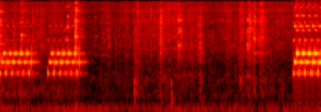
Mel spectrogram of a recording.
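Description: A telephone rings in a dining room in bright, warbling electronic bursts: two quick rings back to back, a longer pause filled with faint clatter and room noise, then a third ring starting loudly.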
